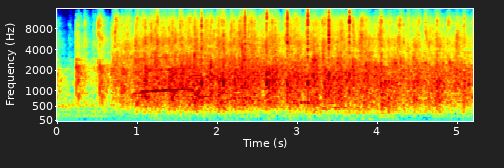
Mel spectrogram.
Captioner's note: audience cheering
